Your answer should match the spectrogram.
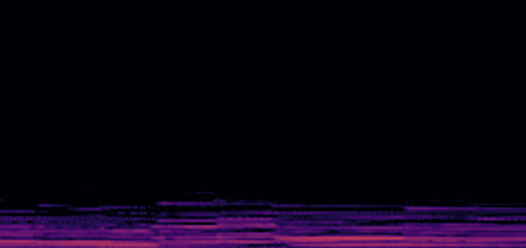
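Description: Background music: slow, sustained chords, each held about a second before shifting to the next.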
